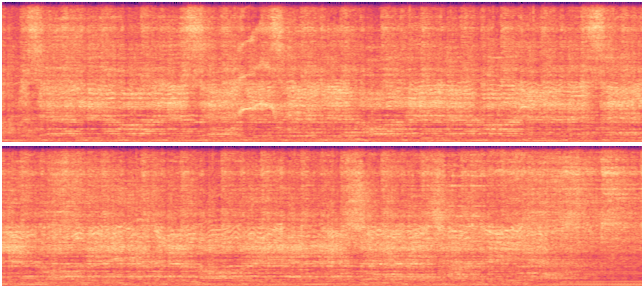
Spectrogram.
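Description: Russian folk dance song (plyasovaya) with a choir singing.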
